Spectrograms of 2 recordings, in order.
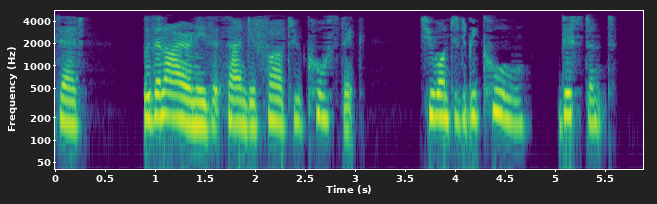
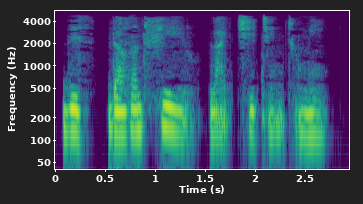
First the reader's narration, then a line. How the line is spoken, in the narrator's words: he said quietly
